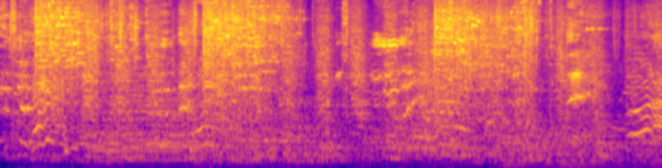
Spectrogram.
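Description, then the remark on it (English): A man's head is smashed through glass cabinets in a loud, continuous burst of crashing, with repeated sharp breaks and tinkling shards filling the whole stretch, and faint vocal sounds underneath. “Peyton's head is smashed through glass cabinets.”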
